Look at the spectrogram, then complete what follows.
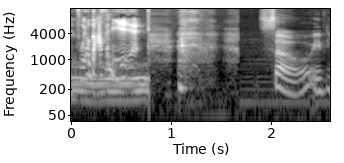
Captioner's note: laughing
